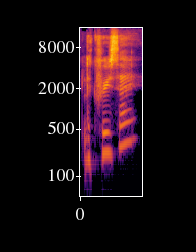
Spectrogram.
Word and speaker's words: Le Creuset: Lloyd which is where we met pipe Drive lrus am I saying it right yes but ALS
